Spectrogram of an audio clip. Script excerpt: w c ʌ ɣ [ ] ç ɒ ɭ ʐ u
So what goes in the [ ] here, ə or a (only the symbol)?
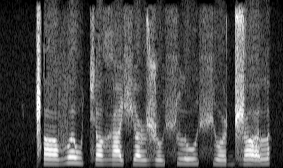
a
